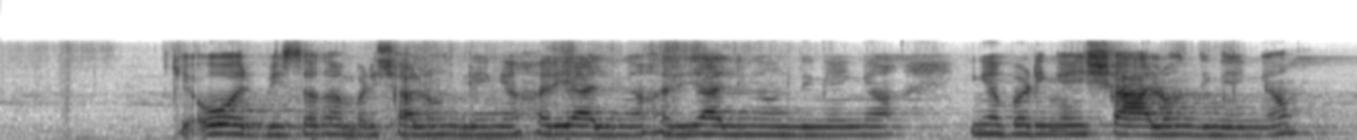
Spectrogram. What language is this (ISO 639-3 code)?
doi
